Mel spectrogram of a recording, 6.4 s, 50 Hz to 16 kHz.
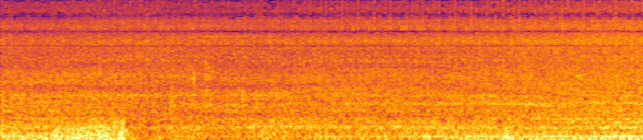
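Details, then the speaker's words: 1997 Nissan Stagea 25RX, RWD non-turbo automatic, about 110,000 km, fresh oil and air filter, hot start: warm engine settles into a smooth, steady whirring idle, likened to a hairdryer, no ticking or misfire; healthy. "now we'll do a hot start I'll show you guys what the motor sounds like here sounds like a hairdyer for the most part but it could be worse"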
